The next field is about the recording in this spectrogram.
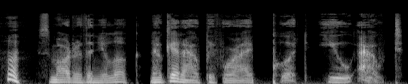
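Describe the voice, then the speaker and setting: A man's voice: deep voice, unhurried, breathy edge, no room sound, studio quality. A male actor voicing a haughty, scheming, villainous potion-maker in a video game, pompous, sneering and melodramatic, with over-enunciated delivery. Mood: suspicious, sneering. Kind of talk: video game character acting.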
